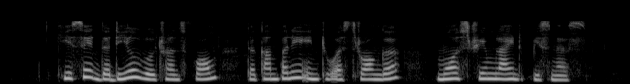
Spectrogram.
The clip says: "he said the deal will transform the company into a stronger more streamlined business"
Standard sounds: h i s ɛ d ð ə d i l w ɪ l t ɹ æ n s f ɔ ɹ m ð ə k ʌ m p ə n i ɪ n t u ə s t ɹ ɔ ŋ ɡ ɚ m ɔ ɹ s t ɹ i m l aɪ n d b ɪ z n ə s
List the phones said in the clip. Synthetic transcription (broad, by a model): h i s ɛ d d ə d i l w ɪ l t ɹ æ n s f ɔ m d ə k ʌ m p ə n i ɪ n t u ə s t ɹ ɔ ŋ ɡ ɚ m ɔ s t ɹ i m l aɪ n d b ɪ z n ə s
